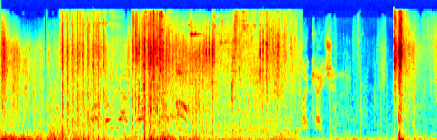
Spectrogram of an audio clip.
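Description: A gun fires sharp, loud shots.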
